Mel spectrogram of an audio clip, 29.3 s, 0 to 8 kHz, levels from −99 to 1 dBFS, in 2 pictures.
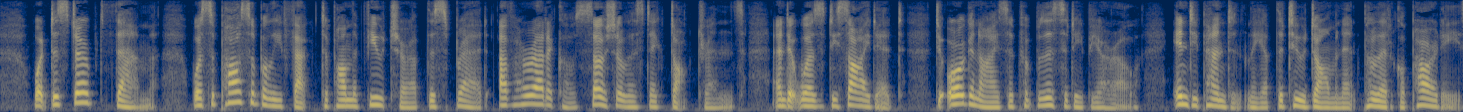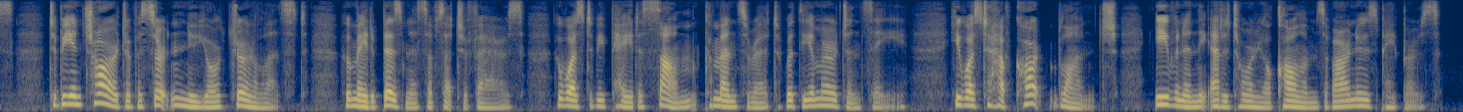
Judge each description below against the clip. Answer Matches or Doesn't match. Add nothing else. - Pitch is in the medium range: Matches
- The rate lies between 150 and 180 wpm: Matches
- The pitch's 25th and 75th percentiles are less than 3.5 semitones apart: Doesn't match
